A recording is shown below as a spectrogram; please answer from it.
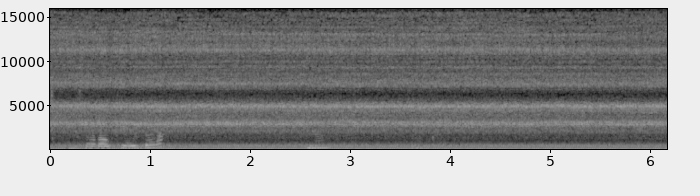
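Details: Simulated nurse roleplay (ASMR): nebulizer compressor running during an aerosol breathing treatment for a patient who feels unable to breathe, loud steady humming and hissing, with a few soft voice sounds at the start.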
